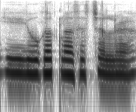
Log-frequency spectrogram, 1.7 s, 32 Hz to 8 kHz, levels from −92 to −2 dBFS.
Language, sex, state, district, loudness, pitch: Hindi, female, Uttar Pradesh, Muzaffarnagar, -14 LUFS, 210 Hz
